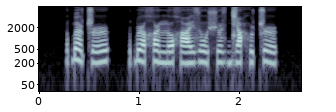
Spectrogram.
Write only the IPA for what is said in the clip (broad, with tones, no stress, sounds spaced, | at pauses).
ɓ ɜ˦˨ ʈ͡ʂ ə˞˨˦ | ɓ ə˞˦˨ χ ə˞˦˨ n o˨˦ χ ɑ˨˦ e̯ z o˦˨ ʃ ə˞˨˦ z d͡ʑ ɑ˦˨ h u˦˨ ʈ͡ʂ ə˞˦˨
